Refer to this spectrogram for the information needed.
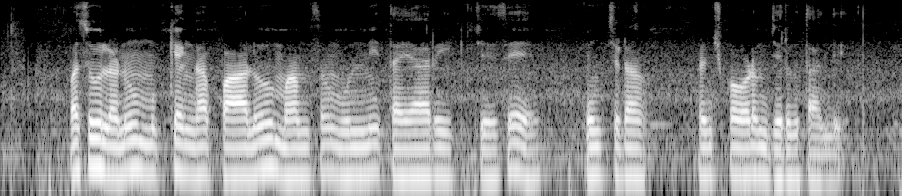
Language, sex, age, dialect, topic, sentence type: Telugu, male, 25-30, Southern, agriculture, statement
